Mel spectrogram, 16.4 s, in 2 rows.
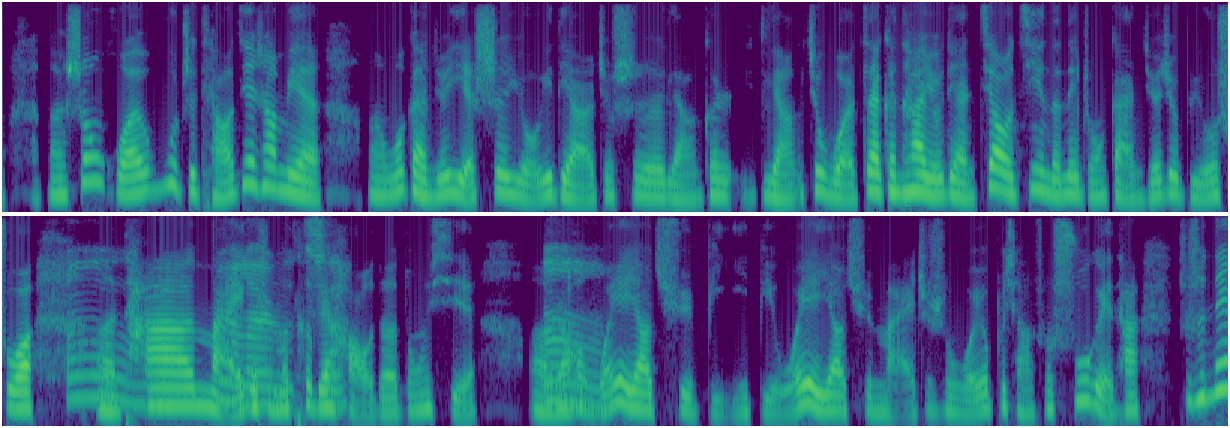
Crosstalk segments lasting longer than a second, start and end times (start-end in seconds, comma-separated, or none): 8.8-10.5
